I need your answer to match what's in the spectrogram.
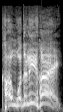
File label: battle, zh-hant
